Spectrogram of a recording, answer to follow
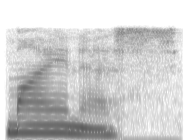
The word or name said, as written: Minas Basin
